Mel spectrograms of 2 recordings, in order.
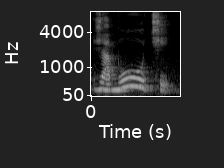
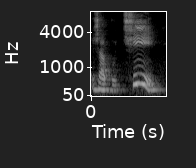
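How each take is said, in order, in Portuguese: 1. A sílaba do meio é prolongada e tônica. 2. A última sílaba é prolongada e tônica. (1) "tampouco jabuti. Fica estranho essa pronúncia" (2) "eu consigo manter uma pronúncia adequada mesmo arrastando essa letra"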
